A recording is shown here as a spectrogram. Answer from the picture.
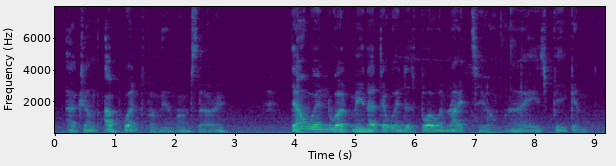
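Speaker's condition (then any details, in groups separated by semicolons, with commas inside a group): Cerebral palsy; breathing fine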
